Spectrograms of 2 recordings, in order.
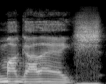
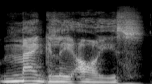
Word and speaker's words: Magalhães: Ni vet, Gabriel, backen i Arsenal, han heter ju Magalhães. Men han kan... I Arsenal-podden så heter han ju Yeah, I like Gabriel Magly Eyes. Och det låter ju mer som någon som har ögon som en skata eller någonting. Hello you fucking Magly Eyes, look here! Den jävla otroligt dåligt uttal.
